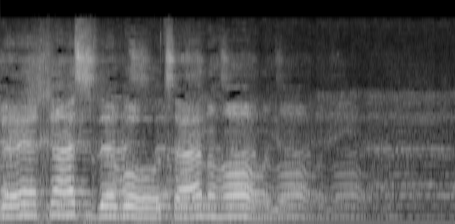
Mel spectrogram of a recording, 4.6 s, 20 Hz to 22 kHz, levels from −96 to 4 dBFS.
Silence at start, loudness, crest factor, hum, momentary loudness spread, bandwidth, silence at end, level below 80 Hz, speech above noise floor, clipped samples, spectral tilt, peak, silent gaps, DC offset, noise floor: 0 s; -22 LUFS; 16 dB; none; 23 LU; 15.5 kHz; 0 s; -60 dBFS; 22 dB; under 0.1%; -3.5 dB/octave; -6 dBFS; none; 0.4%; -44 dBFS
